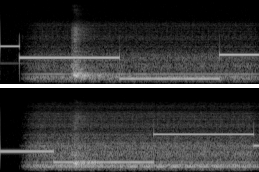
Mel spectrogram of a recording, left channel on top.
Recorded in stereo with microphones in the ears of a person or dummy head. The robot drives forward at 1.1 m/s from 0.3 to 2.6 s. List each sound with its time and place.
0.7 s a whoosh: 30° left (ahead or behind), 1.5 m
